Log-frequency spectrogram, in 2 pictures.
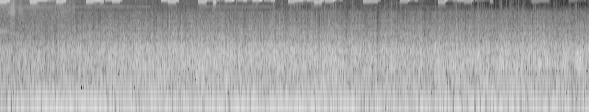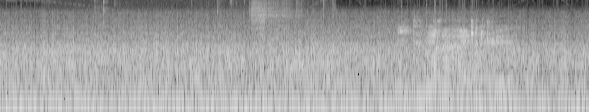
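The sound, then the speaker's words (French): A rocket's main engine ignites into a loud, continuous roar of liftoff, a dense rumbling wall of sound that holds steady throughout, with a thin high-pitched pulsing tone briefly above it at the start. “Moteur principal allumé. Moteur principal allumé. Tout est ok pour toi”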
